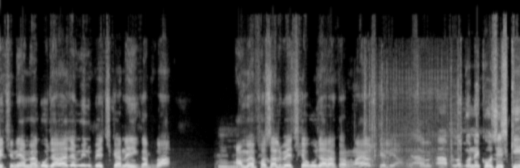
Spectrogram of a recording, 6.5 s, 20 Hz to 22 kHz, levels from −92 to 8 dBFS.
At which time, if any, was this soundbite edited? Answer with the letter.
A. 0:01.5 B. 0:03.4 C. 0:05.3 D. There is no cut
C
